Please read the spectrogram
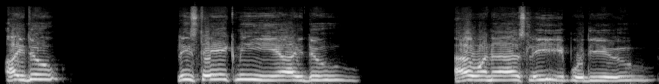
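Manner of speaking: high, slow, drawn-out swooning voice; mock lovestruck woman. Zainab answering the prophet's wooing, mock lovestruck. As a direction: put on a high, yearning woman's voice.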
